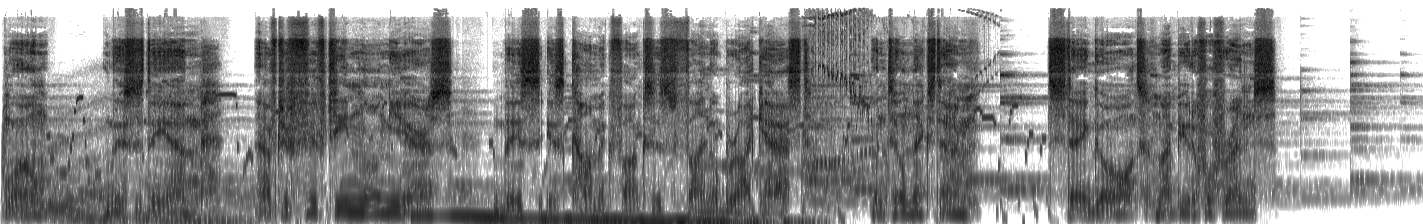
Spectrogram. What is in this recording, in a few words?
Broadcast, en-AU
